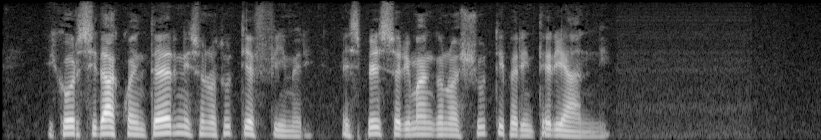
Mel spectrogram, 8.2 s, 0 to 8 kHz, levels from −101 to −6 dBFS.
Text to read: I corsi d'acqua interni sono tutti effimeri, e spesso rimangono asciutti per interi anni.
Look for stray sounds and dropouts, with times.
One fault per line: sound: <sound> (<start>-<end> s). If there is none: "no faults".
no faults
